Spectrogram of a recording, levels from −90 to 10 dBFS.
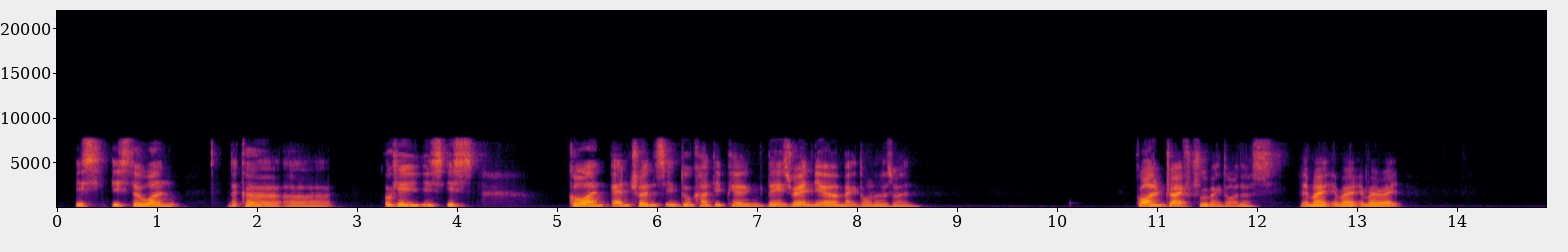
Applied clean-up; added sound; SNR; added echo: neural mask model DeepFilterNet 3.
